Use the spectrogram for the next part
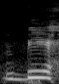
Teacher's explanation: ha sini ha pedas, jadi jangan baca musbihin, bukan hin tapi bunyi di hin, hin ya, ha pedas.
